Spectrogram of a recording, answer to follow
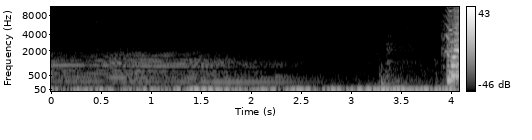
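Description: Symphony orchestra holding a soft, sustained brass chord that slowly thins and dies away, leaving a short hush near the end.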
